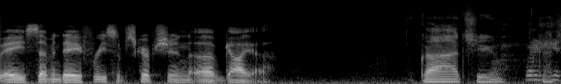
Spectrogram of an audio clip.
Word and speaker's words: Gaia: Gia, huh? It's pronounced Gaia.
